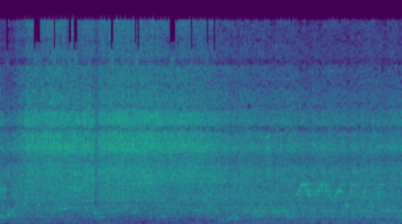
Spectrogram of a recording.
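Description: Onion and capsicum momo filling frying in a pan, a steady close sizzling hiss running throughout, with people talking over it.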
